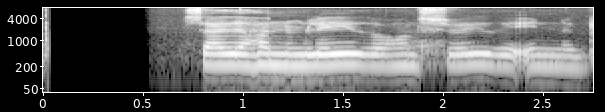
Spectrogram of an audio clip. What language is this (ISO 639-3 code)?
isl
